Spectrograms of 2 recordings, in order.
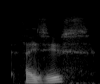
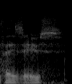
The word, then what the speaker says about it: Theseus: I think the one that I think is pronounced Theseus, Like Jesus, like but Huevos. it's Theseus.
